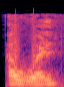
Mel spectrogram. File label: "first", egyptian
